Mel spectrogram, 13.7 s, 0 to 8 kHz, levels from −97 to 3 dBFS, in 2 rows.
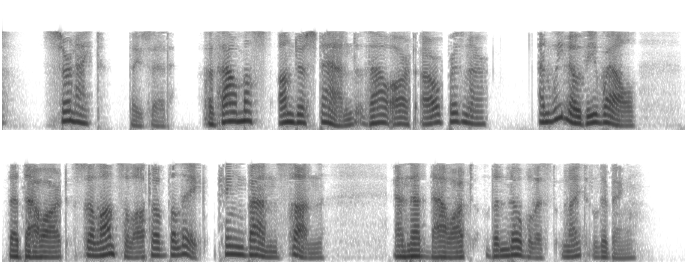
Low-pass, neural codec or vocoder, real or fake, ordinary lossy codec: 7.2 kHz; codec, 16 kHz, about 1 kbps, DyCAST, with the encoder's durations; fake; AAC, 16 kbps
